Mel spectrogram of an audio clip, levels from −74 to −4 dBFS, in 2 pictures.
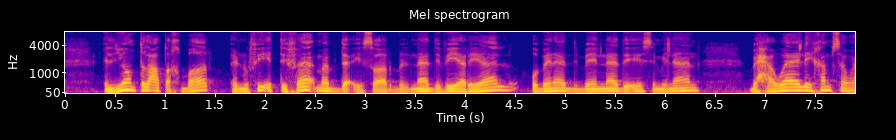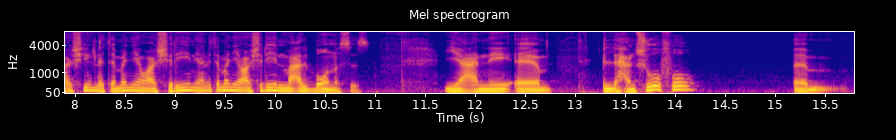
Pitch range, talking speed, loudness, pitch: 100-135 Hz, 110 wpm, -14 LUFS, 115 Hz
